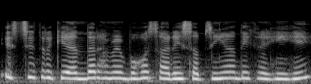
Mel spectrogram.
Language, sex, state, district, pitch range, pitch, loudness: Hindi, female, Madhya Pradesh, Bhopal, 265-295 Hz, 280 Hz, -13 LUFS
